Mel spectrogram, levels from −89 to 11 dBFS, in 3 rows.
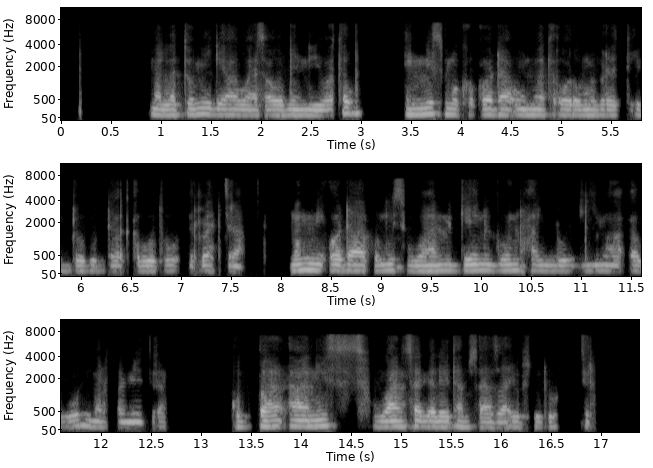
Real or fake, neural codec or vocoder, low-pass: fake; codec, 16 kHz, 2 kbps, FreqCodec, smaller model; 7.2 kHz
